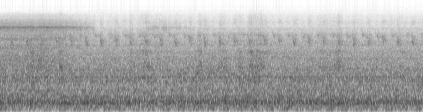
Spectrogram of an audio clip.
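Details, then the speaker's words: Milling machine motor on the underdrive, running: a steady rough grinding hiss with faint screech. Motor bearings are grinding and need replacing. "man you could hear the bearings on my motor just grinding they definitely need to be replaced"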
